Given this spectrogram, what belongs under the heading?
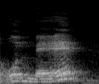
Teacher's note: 뒤에 있는 맵 할 때 미음의 영향을 받아서 비음화가 적용된 거죠.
